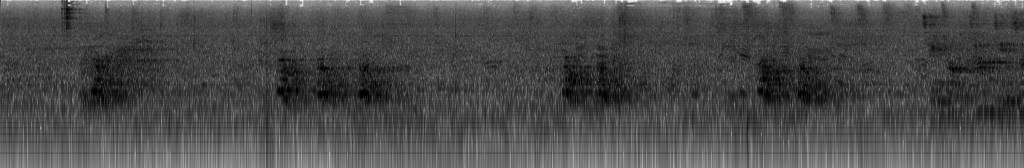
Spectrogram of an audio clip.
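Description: A dog barking in short bouts, about five of them roughly two seconds apart, over the steady murmur of a large hall.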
